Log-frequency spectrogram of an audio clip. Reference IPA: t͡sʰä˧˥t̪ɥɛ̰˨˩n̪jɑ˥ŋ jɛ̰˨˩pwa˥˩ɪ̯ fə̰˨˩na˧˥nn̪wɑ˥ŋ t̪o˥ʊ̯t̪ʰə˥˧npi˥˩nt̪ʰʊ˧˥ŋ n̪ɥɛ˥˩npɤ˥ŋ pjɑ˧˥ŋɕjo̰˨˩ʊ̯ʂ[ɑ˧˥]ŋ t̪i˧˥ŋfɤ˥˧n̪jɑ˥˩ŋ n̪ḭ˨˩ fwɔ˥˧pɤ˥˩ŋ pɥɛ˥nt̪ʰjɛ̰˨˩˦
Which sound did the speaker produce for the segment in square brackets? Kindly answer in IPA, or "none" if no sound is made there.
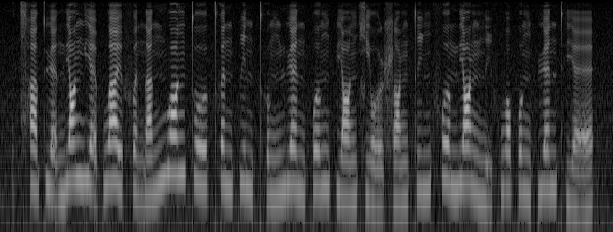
ɑ˧˥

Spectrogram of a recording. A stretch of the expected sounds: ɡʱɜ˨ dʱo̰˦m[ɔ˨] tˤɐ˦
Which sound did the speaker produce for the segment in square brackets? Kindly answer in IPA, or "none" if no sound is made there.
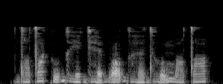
ɔ˨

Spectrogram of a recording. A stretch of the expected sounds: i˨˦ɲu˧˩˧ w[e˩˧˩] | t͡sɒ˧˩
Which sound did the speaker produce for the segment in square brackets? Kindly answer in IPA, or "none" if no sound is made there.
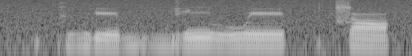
e˦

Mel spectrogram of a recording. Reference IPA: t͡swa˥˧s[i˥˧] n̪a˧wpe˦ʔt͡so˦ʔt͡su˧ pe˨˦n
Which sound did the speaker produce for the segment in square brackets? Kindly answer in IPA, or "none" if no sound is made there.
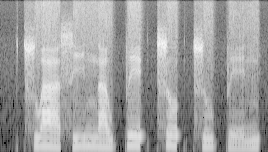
i˦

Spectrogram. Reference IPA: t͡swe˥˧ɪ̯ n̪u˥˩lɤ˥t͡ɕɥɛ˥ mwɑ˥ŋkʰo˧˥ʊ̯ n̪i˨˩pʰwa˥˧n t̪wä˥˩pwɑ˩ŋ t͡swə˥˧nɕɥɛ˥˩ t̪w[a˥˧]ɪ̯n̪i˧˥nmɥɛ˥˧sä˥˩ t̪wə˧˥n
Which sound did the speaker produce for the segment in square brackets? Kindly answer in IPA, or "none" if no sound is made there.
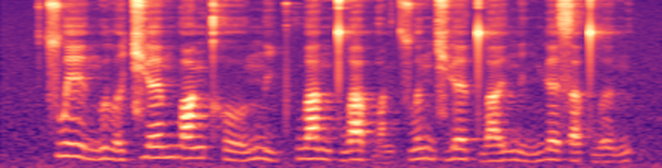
a˥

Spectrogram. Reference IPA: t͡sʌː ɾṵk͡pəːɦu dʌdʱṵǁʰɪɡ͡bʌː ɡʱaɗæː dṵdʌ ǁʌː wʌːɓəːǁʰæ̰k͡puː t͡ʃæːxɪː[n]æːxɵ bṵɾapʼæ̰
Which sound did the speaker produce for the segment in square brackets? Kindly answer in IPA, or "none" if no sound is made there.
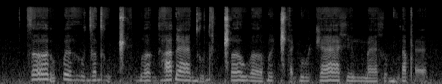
mː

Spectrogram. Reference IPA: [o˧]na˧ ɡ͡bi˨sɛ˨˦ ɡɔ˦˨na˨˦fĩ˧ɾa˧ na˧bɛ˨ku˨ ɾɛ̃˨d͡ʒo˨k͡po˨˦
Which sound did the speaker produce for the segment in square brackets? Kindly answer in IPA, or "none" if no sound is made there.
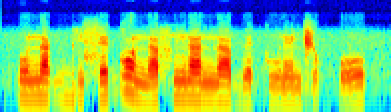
o˧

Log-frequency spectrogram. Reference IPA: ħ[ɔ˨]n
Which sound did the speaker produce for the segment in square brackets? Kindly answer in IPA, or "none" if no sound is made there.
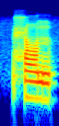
ɔ˨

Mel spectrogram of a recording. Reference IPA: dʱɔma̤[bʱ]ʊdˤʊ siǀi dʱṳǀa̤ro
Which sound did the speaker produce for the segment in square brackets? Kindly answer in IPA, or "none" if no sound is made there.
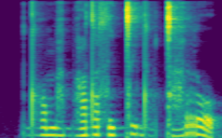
bʱ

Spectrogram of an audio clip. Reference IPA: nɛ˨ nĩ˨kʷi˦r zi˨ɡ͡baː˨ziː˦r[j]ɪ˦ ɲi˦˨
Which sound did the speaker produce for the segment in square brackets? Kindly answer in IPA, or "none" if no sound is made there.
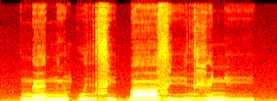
ɣ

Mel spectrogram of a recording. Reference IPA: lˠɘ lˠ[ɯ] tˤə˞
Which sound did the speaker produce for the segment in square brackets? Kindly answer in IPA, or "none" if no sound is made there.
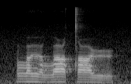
ə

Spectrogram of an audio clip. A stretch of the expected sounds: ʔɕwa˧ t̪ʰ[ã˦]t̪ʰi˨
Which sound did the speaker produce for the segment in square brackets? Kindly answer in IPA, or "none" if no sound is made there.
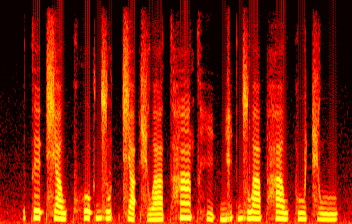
ã˦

